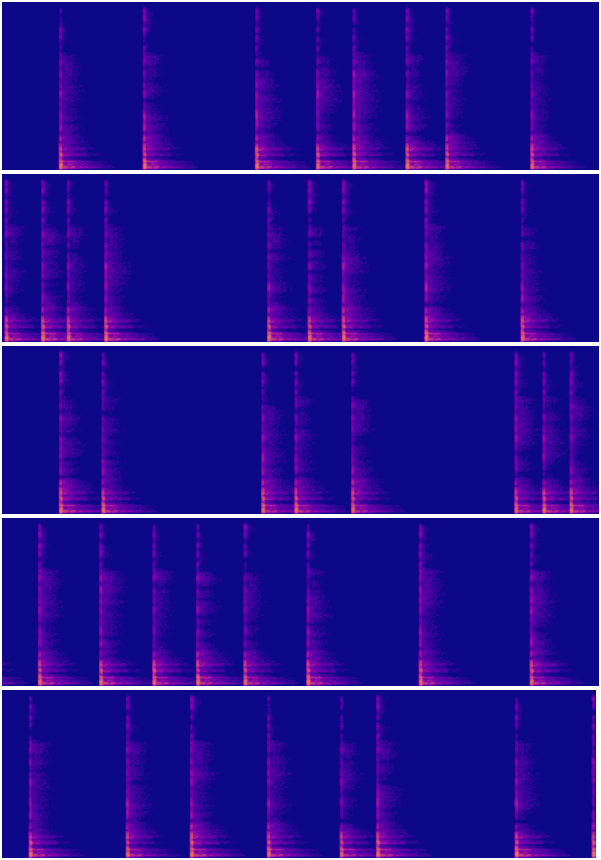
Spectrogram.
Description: Irregular taps on a table. There is no code.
